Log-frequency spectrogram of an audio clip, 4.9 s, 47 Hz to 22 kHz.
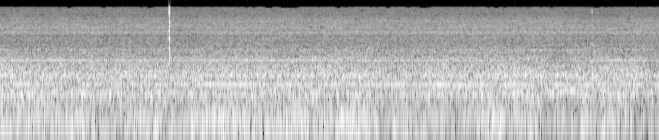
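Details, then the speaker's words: Herocut 45i plasma cutter after about 2 years of use: fan hum, then a sharp loud click, likely a relay, that comes late after the trigger is released; fault traced to failed diodes behind a heat sink, since repaired. "there's a loud click and then after a while after i let go of the trigger it'll it'll like uh have another clicking sound see what happens if i hold the trigger if i hold the trigger it looks like it doesn't let go"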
